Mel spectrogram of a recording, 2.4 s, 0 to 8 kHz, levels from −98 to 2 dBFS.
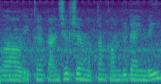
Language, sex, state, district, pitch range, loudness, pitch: Telugu, female, Andhra Pradesh, Srikakulam, 165-180 Hz, -32 LUFS, 170 Hz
